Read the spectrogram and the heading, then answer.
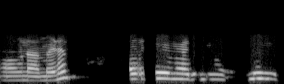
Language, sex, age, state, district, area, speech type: Telugu, female, 18-30, Telangana, Suryapet, urban, conversation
